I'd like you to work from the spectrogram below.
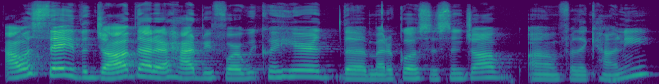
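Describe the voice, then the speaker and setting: A young woman chatting as a podcast guest, swearing freely and laughing often as she tells animated stories. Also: mid-range voice, a little fast. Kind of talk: casual podcast chat.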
